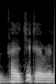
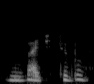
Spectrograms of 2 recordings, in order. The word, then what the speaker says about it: vegetable: okay so vegetable remember it is not vegetable anymore from today yeah vegetable yeah i'm going to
